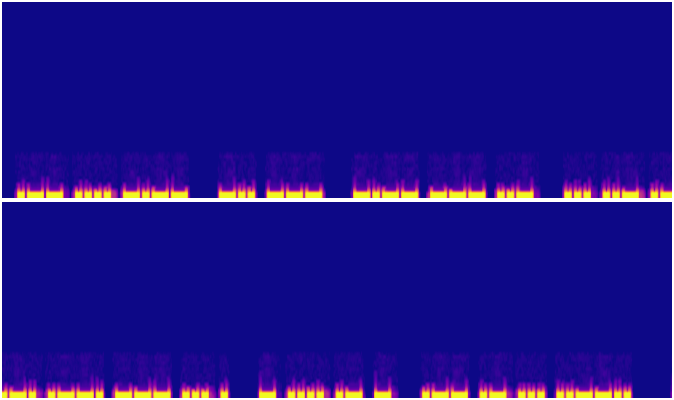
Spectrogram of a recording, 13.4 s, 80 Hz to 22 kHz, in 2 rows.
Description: Morse code, heard as a keyed tone, about 25 wpm, 600 Hz. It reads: WHY DO YOU SUPPOSE THAT WAS?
